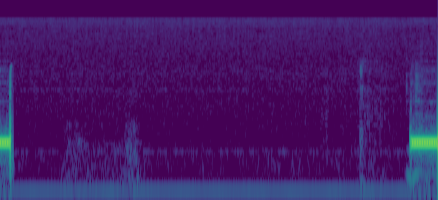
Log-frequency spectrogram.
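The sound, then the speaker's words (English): A steady electronic phone ringback tone sounds briefly during an outgoing call to a grandmother, falls silent for about four seconds over a faint hum, then starts ringing again. It is moderately loud, with no one talking. “Answer the phone, Nana.”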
